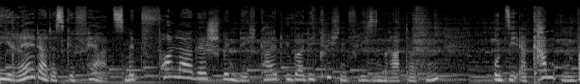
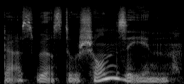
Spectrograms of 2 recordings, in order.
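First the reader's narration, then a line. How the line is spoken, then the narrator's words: Low murmur. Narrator (German): raunte Radek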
